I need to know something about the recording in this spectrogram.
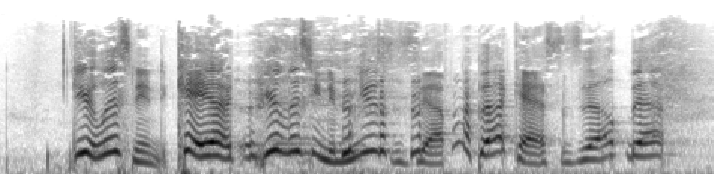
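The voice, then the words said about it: Over-enthusiastic radio DJ voice. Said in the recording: “a puker, a jock who talks as if he's about to throw up ... that like radio DJ voice”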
